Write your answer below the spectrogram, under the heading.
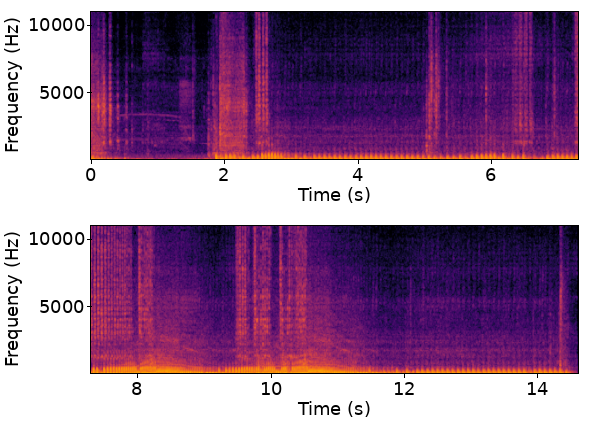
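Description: Turbocharged pit bike engine being started: a short burst, then it catches about two seconds in and runs. It is revved a few times, pitch rising and falling, between about seven and eleven seconds in, then cuts off suddenly at the end.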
